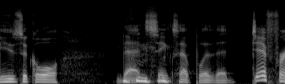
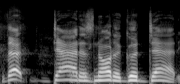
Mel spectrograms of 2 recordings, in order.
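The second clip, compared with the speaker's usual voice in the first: slow, loud, higher-pitched mock outrage; hammed-up indignant declaration; mock complaint; 7 semitones higher, 11 dB louder than usual. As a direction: parody a reviewer's blunt grievance, loudly. Mocks the reviewer listing flaws.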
